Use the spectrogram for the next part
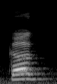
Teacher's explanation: क कंठ से इन सब का उच्चारण गले से हो रहा है, जीभ कहीं स्पर्श नहीं हो रही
